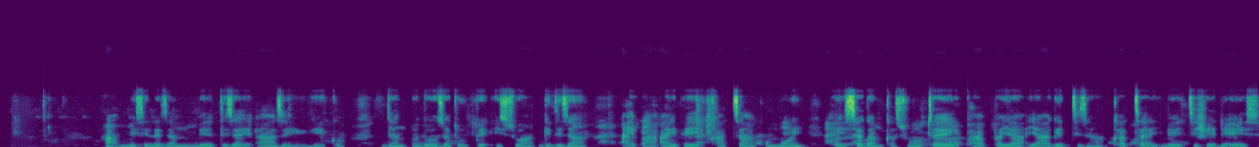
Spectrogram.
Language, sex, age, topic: Gamo, male, 25-35, agriculture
